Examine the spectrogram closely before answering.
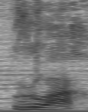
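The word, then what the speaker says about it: רוח: parte espiritual que es la palabra roach, que se pronuncia roaj.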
